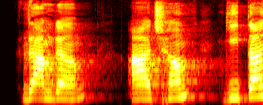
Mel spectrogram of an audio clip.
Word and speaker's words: गीता: आज हम गीता जी के 18 नामों वाले श्लोक को उसके संस्कृत उच्चारण और हिंदी अर्थ के साथ सीखेंगे। " गीता" में दोनों अक्षरों का उच्चारण लंबा होगा।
